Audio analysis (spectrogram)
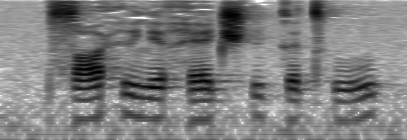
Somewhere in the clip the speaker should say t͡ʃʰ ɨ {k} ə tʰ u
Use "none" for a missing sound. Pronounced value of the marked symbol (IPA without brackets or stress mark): k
